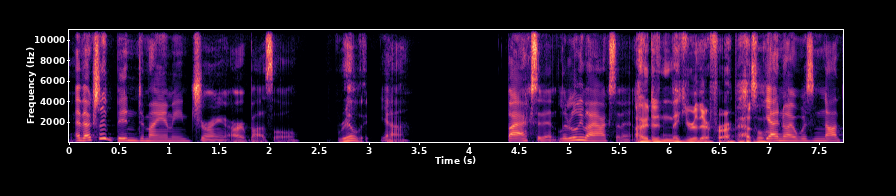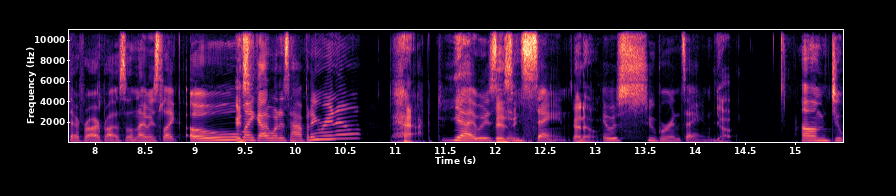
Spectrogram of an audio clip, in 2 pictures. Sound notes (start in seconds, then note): 5.7 laughs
